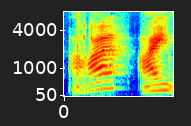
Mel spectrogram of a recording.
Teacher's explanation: Ain from your throat for fatha open jaws.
